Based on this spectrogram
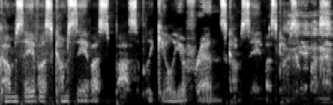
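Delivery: whispering voice. Voicing the curse's whispers to a player during a rest: whispering voice in the head. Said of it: "The whispering gets louder".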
